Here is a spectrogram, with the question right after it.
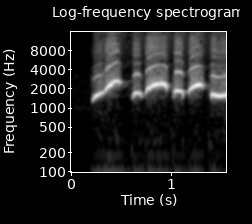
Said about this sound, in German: Das fröhliche Pfeifen.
